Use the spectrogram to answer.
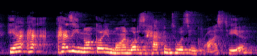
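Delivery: ordinary talk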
